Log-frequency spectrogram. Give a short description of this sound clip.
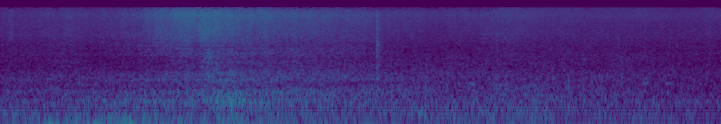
Waves crashing softly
